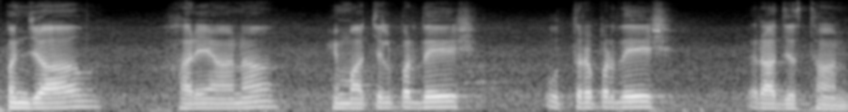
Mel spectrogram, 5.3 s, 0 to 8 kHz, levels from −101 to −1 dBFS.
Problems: none marked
